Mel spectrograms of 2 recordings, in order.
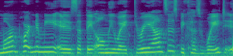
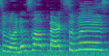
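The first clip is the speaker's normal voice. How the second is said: bright greeting; 6 semitones higher than usual. Real, not acted. Greeting a viewer.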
